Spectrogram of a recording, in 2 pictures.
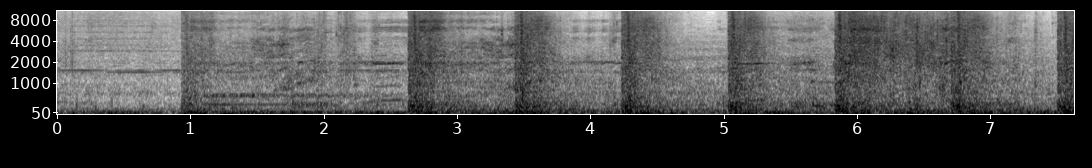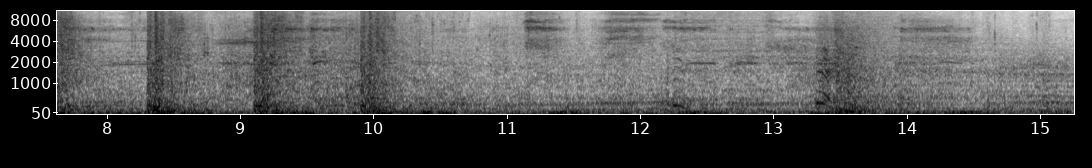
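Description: Heavy footsteps thud on a hard floor.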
